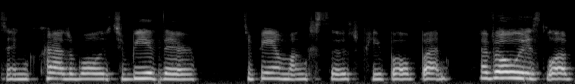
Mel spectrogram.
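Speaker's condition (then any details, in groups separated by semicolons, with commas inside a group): ALS; on the one approved ALS medication since diagnosis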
